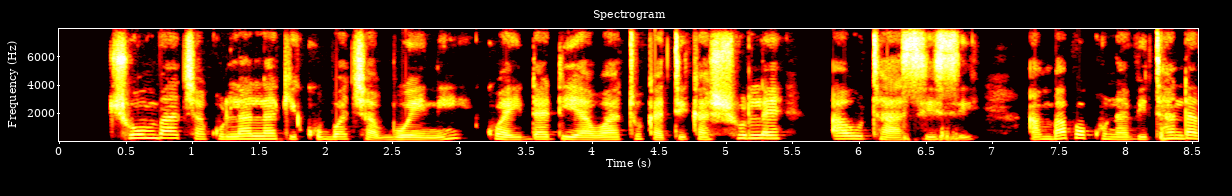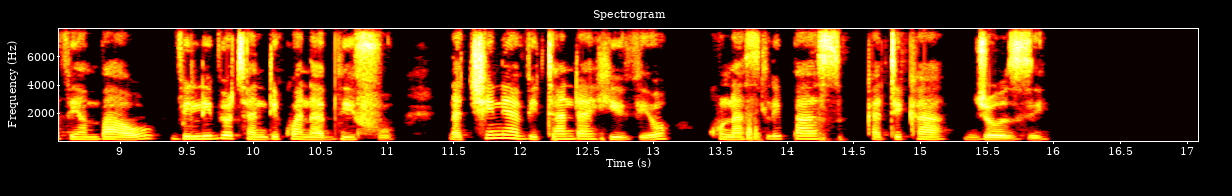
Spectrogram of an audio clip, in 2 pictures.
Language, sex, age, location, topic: Swahili, female, 25-35, Nairobi, education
